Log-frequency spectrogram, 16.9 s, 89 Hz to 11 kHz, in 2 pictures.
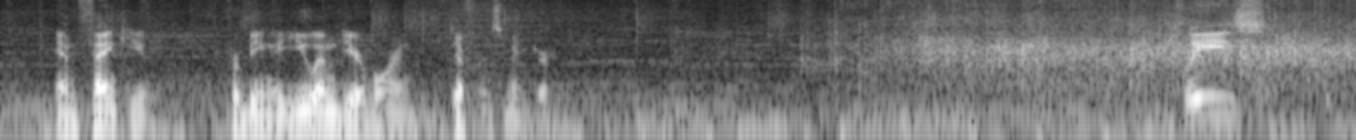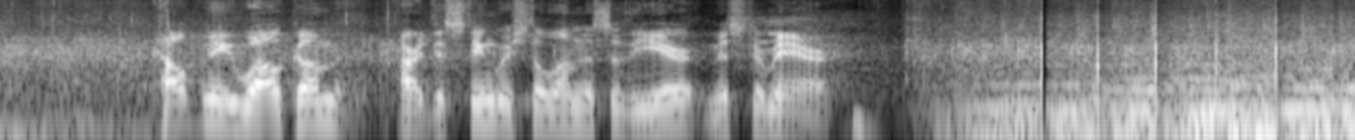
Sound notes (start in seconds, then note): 4.8 applause; 16.7 applause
